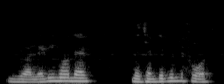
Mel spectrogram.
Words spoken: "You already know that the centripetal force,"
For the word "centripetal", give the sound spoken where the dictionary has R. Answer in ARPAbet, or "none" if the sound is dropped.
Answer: none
